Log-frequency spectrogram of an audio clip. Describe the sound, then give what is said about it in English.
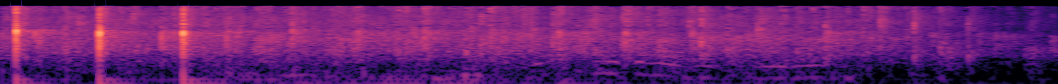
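A church audience breaks into applause for its life group leaders, starting with a few sharp, loud claps before settling into steady, moderate clapping from many hands, with faint voices mixed in. “We need to give these guys an applause because they're fantastic.”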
